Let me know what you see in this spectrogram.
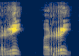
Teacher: देखो री का हम उच्चारण कर रहे हैं तो जीवा का हमारा आगे वाला भाग है वही क्या हो रहा है साहब, सक्रिय हो रहा है। तो री का उच्चारण करते जीवा का आगे वाला भाग सक्रिय हुआ तो ये क्या हो जाएगा आपका, ये हो जाएगा हमारा अग्रस्वर। · ऋ का उच्चारण करते जीवा का आगे वाला भाग सक्रिय हुआ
